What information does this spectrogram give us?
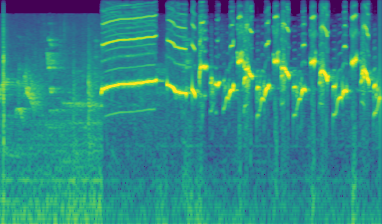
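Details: White-rumped shama, a tame, vigorous singer with many song variants, suited for use as a lure: a quiet start, then a long loud pure whistle, followed by a rapid run of varied sharp chirps and upward-flicked notes, about three per second.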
